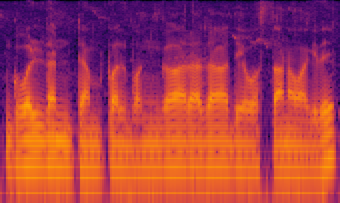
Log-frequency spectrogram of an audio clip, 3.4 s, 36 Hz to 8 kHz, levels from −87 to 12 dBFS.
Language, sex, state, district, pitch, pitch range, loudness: Kannada, male, Karnataka, Belgaum, 90 Hz, 85-95 Hz, -16 LUFS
